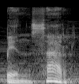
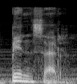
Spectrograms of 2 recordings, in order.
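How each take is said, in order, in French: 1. L'accent est sur la dernière syllabe. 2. L'accent est sur la première syllabe. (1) "Ou devez mettre accent sur dernier syllabe là" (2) "ou pas ka di pensar, di pas bon"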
